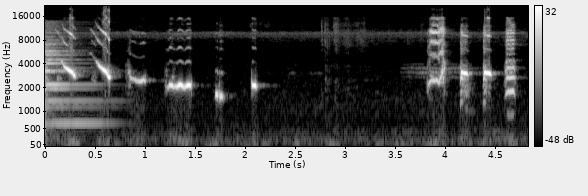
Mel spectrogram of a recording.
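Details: Greater green leafbird performing 'gacor full isian' song: opening sliding whistles over a steady harmonic tone, a few clear whistled notes, a silent gap, then a run of crisp chirps.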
